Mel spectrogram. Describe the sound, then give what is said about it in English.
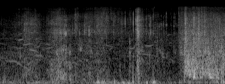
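Water sloshes and churns, then a throw net, thrown by a fisherman catching hooligan from the bank, hits the river with a sudden, broad splash near the end that keeps hissing and spattering. “The net splashes into the water and he starts reeling it in.”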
